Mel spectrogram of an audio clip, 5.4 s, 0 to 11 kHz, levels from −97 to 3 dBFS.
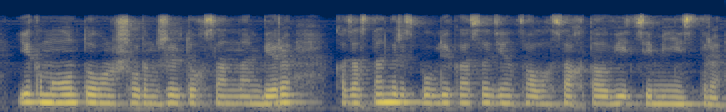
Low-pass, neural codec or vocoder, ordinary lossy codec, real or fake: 7.2 kHz; none; none; real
